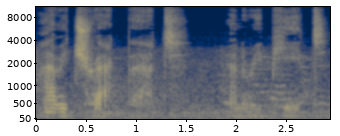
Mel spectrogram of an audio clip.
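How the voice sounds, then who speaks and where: This in-character roleplay commentary comes from a man with a low, whispered voice and lively intonation, taking his time. He narrates the game in a pompous, disdainful manner with formal phrasing.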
